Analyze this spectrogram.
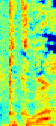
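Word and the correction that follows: Nacua: How do you say the rookies? – Nakua. – Nakua. – Yeah, Puka Nakua.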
